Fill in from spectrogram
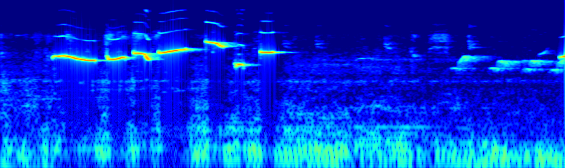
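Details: Oriental magpie-robin in full fighting song, meant to spur other magpie-robins to sing: a burst of loud, clear whistles stepping upward in pitch for two seconds, then softer distant notes over a low background rumble.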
